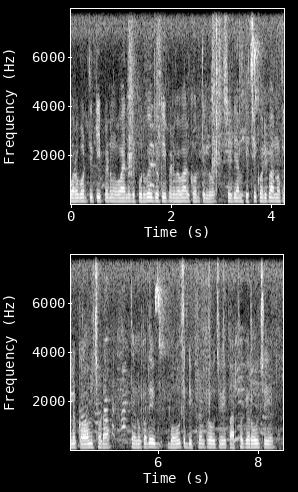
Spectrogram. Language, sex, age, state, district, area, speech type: Odia, male, 18-30, Odisha, Rayagada, rural, spontaneous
